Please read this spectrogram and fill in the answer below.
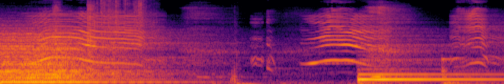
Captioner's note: baby cries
